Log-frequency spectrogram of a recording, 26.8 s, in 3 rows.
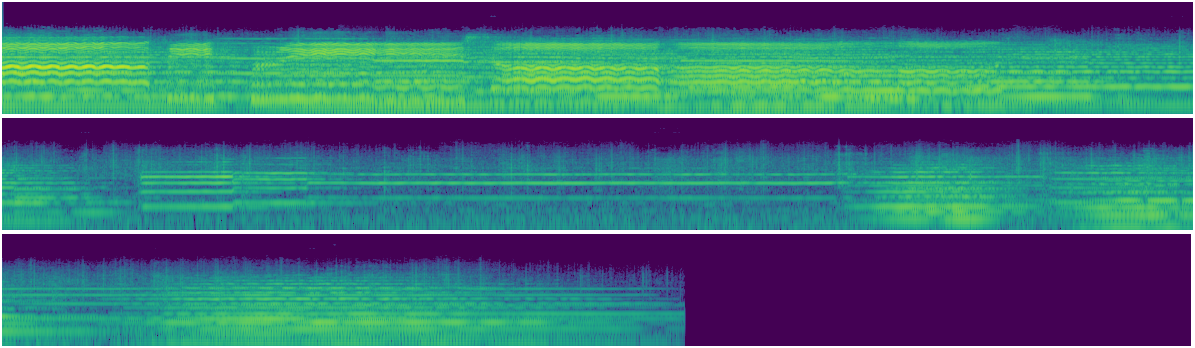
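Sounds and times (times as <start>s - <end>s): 
Ukrainian tenor singing: 0.0s - 22.2s.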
